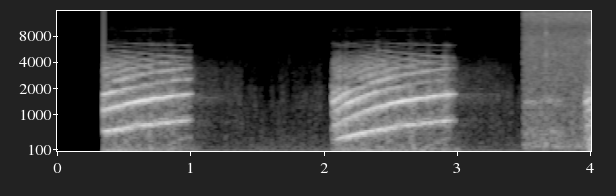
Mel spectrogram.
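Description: Whooping alarm sound effect: two loud electronic whoops, each rising in pitch and lasting under a second, about 1.7 s apart.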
